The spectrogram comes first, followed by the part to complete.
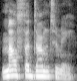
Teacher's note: I think you could go with turning that TH into an S sound.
